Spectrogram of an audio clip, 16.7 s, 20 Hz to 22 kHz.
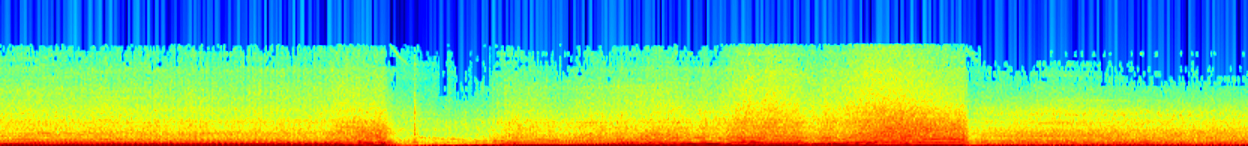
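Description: Turbocharged LS V8 of a Chevy II Nova drag car, heard inside the cabin. It holds steady high revs, then climbs in pitch under full throttle, with a quick drop and recovery in pitch about 11 seconds in, typical of the automatic shift firing. About 13 seconds in the throttle comes off and the engine settles to lower, steady running.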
